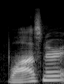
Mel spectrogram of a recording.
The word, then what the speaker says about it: Wasner: Just want to tell you, the A in Wasner is pronounced like the A in man. Man. Waisner?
